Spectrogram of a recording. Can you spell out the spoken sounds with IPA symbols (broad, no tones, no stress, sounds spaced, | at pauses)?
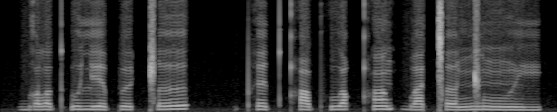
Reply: ɡ ʊ lˠ ʊ t ʔ u lʲ ɛ p ø ǁ ə | pʰ ɛ t qʰ ʊ pʰ u qʰ ũ p b a ǀ ɐ ŋ͡ǁ ũ j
